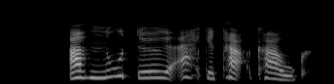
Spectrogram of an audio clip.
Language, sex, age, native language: Icelandic, female, 8, German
